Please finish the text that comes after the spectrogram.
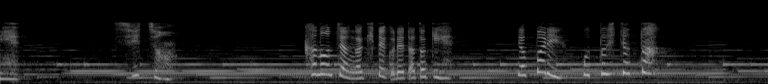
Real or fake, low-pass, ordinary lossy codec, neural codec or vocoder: real; 7.2 kHz; none; none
